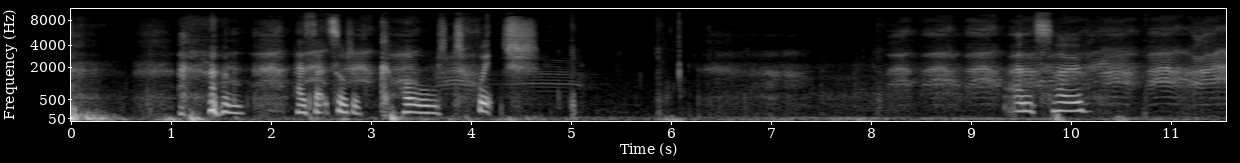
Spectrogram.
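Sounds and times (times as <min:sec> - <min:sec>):
speech: 0:00.0 - 0:00.2, 0:01.1 - 0:05.2, 0:09.5 - 0:10.4
low rumble of open-air background: 0:00.0 - 0:11.5
birds giving harsh nasal calls on a cold morning walk: 0:02.4 - 0:05.2, 0:08.2 - 0:11.5.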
